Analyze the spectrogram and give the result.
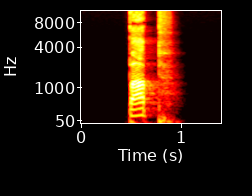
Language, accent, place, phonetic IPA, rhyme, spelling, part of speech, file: German, Germany, Berlin, [bap], -ap, bapp, verb, De-bapp.ogg
- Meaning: 1. singular imperative of bappen 2. first-person singular present of bappen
